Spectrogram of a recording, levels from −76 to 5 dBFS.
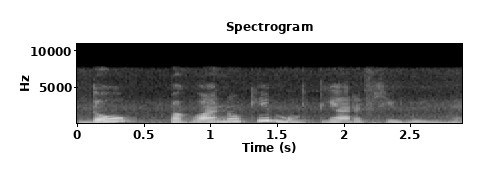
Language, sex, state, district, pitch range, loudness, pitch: Hindi, female, Madhya Pradesh, Dhar, 195-325 Hz, -17 LUFS, 250 Hz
